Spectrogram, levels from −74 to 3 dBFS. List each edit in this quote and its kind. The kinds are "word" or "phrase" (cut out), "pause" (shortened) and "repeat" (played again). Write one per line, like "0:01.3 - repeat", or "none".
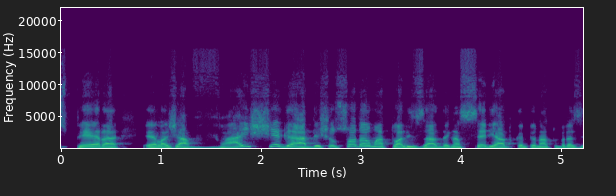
0:03.9 - word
